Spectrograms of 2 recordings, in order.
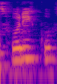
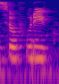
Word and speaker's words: sulfúrico: moro mais rico bórico tem gente que a hora que vai adicionar o ico né não sabe onde está a sílaba tônica então acaba falando boiko carbônico nítrico ou sulfúrico sulfúrico e clorídrico não tem nada de seu furico tá chama o ácido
